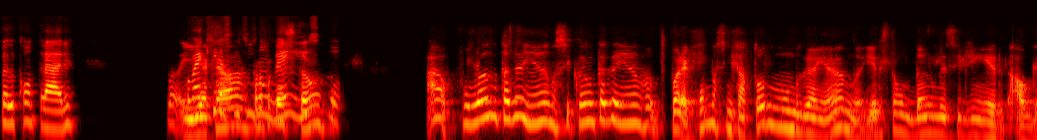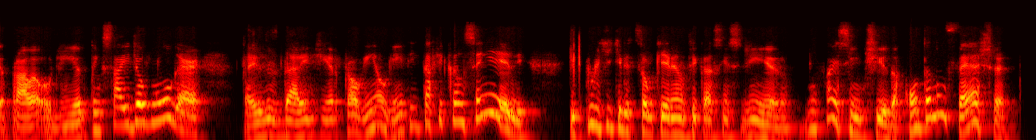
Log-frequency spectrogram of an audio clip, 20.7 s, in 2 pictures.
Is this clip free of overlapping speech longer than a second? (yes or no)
no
